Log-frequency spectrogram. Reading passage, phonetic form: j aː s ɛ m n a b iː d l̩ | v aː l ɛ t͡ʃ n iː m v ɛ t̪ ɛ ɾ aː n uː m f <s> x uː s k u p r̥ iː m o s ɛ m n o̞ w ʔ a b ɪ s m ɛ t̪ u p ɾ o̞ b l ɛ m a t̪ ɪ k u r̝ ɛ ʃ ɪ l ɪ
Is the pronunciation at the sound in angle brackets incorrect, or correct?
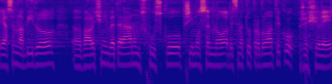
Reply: correct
